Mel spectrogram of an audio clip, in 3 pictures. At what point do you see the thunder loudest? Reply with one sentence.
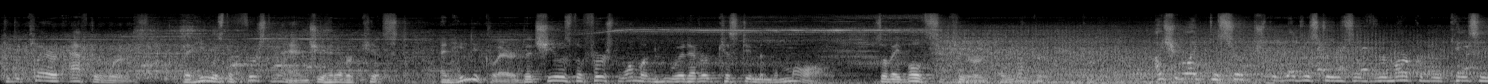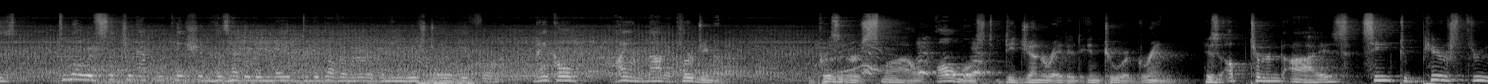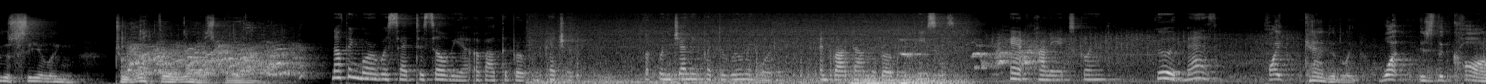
The volume of the thunder peaks at 39 seconds.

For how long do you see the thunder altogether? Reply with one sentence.
You can hear the thunder for 12 seconds altogether.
